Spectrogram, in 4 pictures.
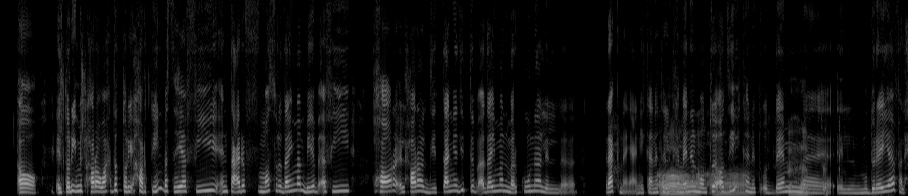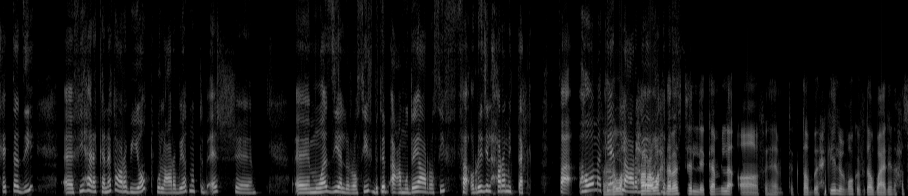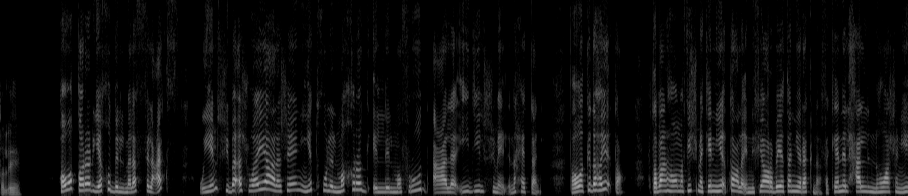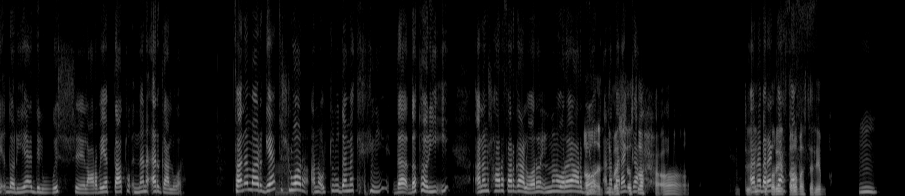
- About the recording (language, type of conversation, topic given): Arabic, podcast, هل حصلك قبل كده حادث بسيط واتعلمت منه درس مهم؟
- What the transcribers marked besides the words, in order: tapping; in English: "فalready"; laughing while speaking: "مكاني"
